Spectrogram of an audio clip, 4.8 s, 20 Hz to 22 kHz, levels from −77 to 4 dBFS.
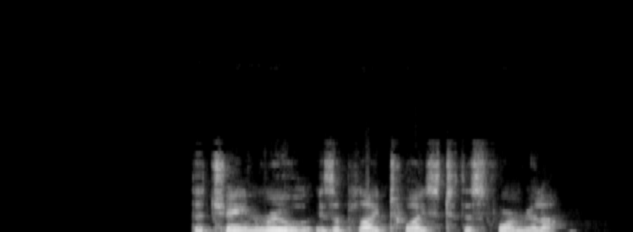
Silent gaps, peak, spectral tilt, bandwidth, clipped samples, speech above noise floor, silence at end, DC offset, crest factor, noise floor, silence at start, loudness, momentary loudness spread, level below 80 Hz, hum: none; 0 dBFS; -6 dB/octave; 8.4 kHz; under 0.1%; over 74 dB; 0.55 s; under 0.1%; 18 dB; under -90 dBFS; 1.45 s; -16 LUFS; 11 LU; -60 dBFS; none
